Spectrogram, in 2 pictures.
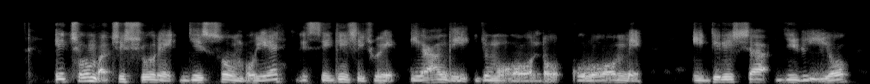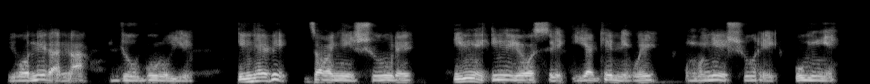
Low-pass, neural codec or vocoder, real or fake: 7.2 kHz; codec, 16 kHz, 2 kbps, FreqCodec, smaller model; fake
